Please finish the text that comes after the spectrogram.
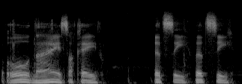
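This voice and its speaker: A man's voice: low-pitched, flat delivery, a little slow. A man doing casual, chatty live gameplay commentary, often repeating himself. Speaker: game streamer. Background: soft game music.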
